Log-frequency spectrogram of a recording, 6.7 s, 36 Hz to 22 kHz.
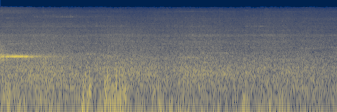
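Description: E5 and E6 series Shinkansen coupled train running away after departure, its rushing rail noise steadily fading as it recedes. A high whine dies out within the first second.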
